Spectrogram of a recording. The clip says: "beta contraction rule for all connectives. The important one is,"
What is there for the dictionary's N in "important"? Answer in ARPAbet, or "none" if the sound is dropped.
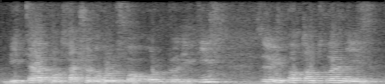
none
